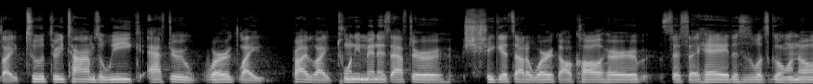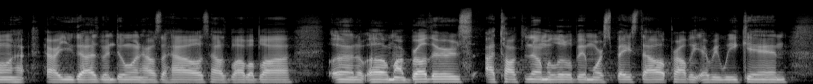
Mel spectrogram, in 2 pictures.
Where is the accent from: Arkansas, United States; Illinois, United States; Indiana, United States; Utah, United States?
Indiana, United States; Gary; born there; I was born in Gary, Indiana, in March 1992. My family is all from Chicago except me.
